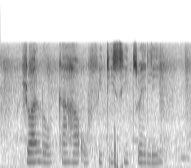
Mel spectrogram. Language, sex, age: Southern Sotho, female, 19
